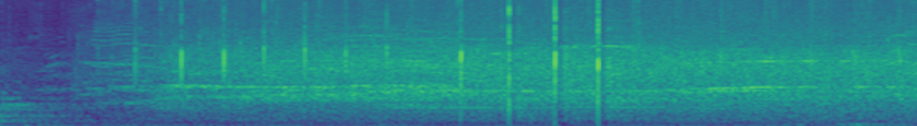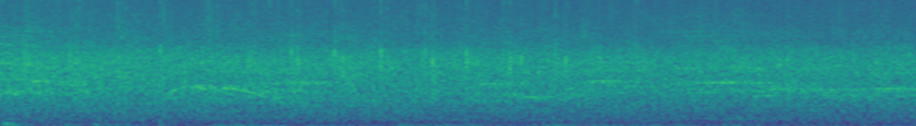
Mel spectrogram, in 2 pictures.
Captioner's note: applause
